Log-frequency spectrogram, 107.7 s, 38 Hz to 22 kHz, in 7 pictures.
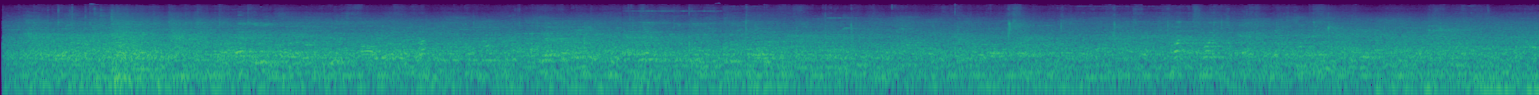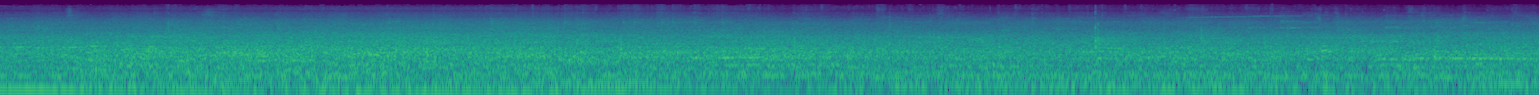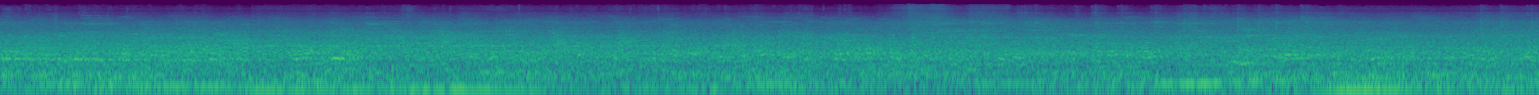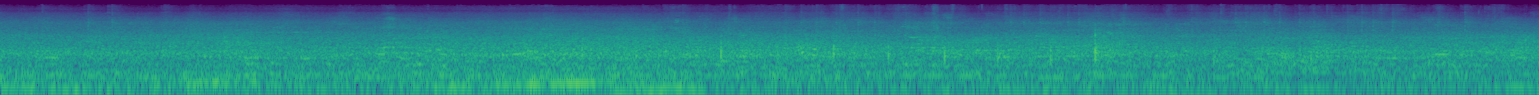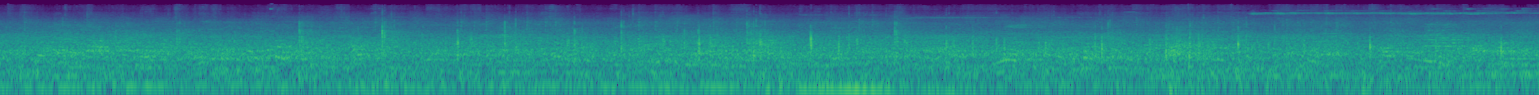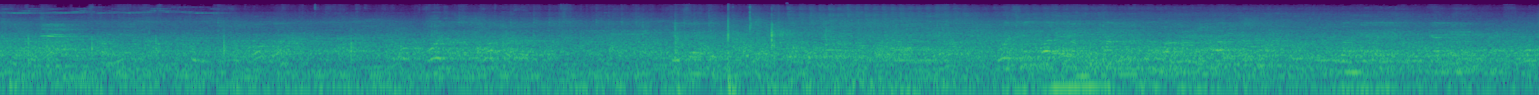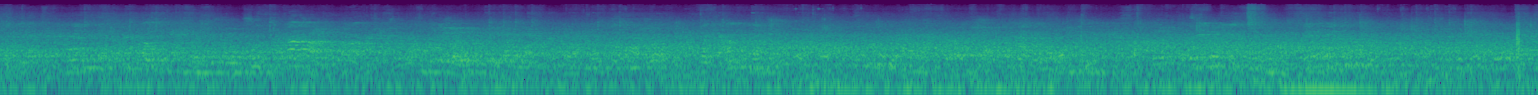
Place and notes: budapest, Ferenciek tere 10-11, shopping arcade
inside of one of the budapest shopping arcades, steps and a child
international city scapes and social ambiences
Közép-Magyarország, Magyarország, European Union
